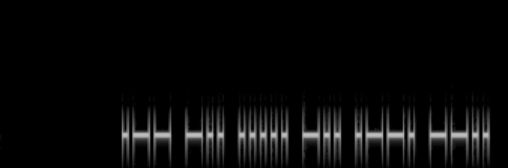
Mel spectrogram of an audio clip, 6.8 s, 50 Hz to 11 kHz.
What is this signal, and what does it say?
Morse code, heard as a keyed tone, about 17 wpm, 700 Hz. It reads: WD5DPZ
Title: Speed Racing - USA 2x3 Call Signs 17wpm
